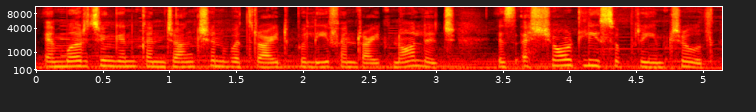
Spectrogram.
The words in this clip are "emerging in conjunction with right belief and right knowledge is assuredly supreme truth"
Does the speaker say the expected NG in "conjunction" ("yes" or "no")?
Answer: yes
